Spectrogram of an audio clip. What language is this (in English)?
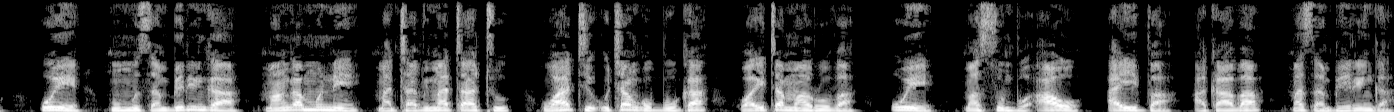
Shona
